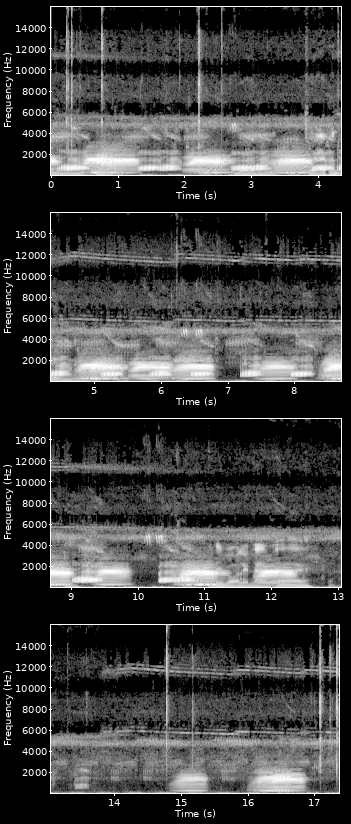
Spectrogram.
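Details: Banded bullfrogs calling beside a house through the night after heavy evening rain, still going at dawn: loud, nasal, bleating croaks in steady bursts of about a second, several callers overlapping.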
